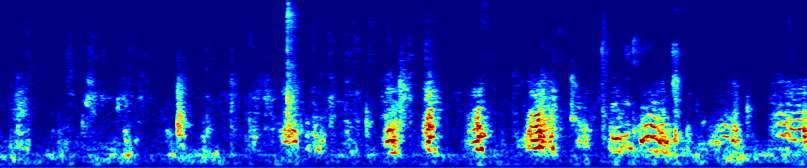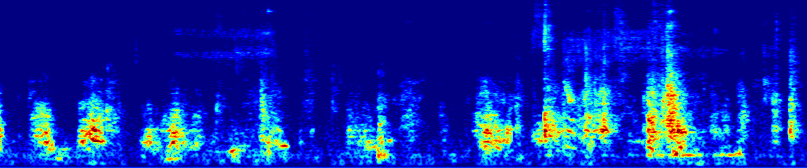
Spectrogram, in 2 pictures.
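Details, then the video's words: Several Siberian Husky puppies make a busy overlapping chorus of short yips, whimpers and squeaky barks, with many rapid bursts and some higher hissing noise in the background. "siberian husky puppies"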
